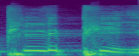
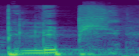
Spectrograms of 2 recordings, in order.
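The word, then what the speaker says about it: Philippi: 성경 에서 는 이 도시 를 필립 비 라고 부르지만 , 영어 로 는 " 필리피 " 라고 발음 합니다 . 필리피 .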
